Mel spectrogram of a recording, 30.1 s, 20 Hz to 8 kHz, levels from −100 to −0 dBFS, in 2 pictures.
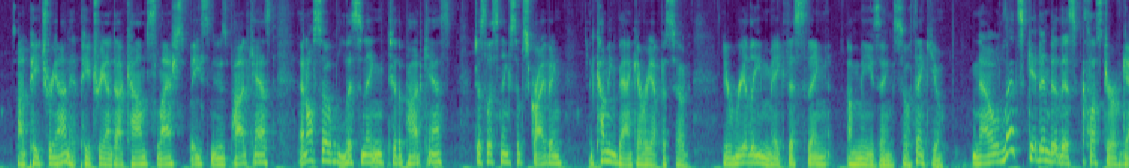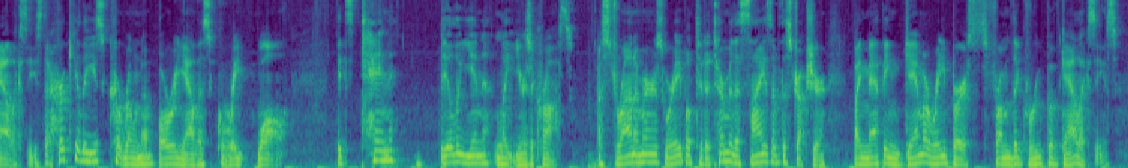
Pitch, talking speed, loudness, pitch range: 110 Hz, 135 wpm, -22 LUFS, 100-130 Hz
